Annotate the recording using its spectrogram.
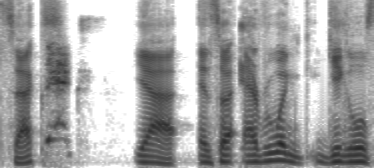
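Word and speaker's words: secs: is dot s-e-c-s so it's pronounced dot sex yeah and so everyone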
